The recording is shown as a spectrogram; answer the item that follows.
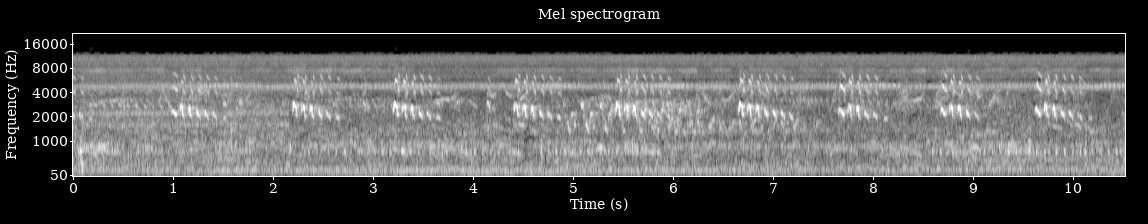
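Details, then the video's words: Morning calls of a kingfisher, given as brief rattling phrases of quick, slightly falling sharp notes, about one phrase per second, with a constant insect buzz and faint background birds. "king fisher calling in the beautiful morning"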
